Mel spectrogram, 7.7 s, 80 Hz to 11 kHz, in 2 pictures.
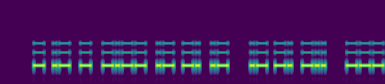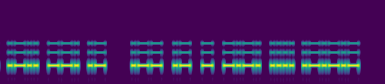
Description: Morse code, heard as a keyed tone, hand-sent with a paddle, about 38 wpm, 740 Hz. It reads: TATYANA AND OLGA WATCH.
